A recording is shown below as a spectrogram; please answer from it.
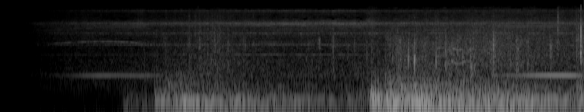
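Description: Deep rumbling intro sound effect. It starts about a second in and grows louder near three seconds.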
